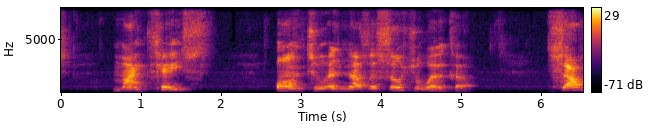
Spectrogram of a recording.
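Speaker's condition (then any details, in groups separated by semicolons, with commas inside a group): Facial palsy; can barely hear own speech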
